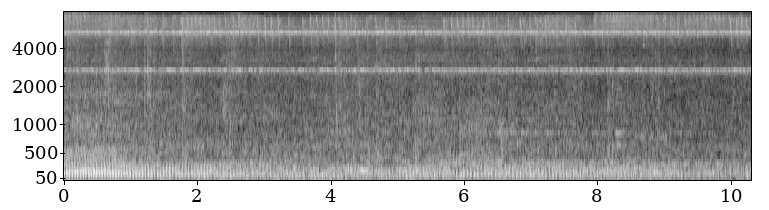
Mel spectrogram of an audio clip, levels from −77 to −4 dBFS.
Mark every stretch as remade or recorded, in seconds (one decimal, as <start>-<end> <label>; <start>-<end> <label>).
0.0-5.6 recorded; 5.6-7.1 remade; 7.1-8.6 recorded; 8.6-10.3 remade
